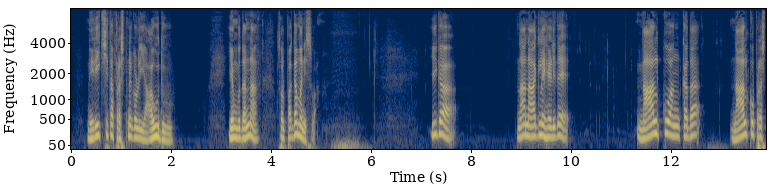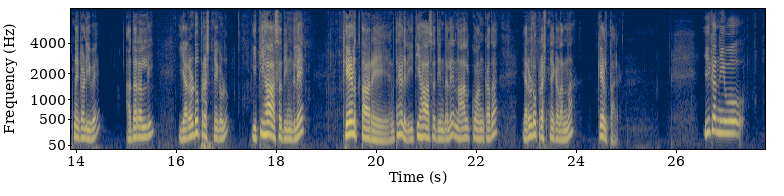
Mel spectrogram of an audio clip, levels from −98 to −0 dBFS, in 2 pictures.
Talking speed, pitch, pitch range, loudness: 65 wpm, 170 Hz, 150-200 Hz, -24 LUFS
